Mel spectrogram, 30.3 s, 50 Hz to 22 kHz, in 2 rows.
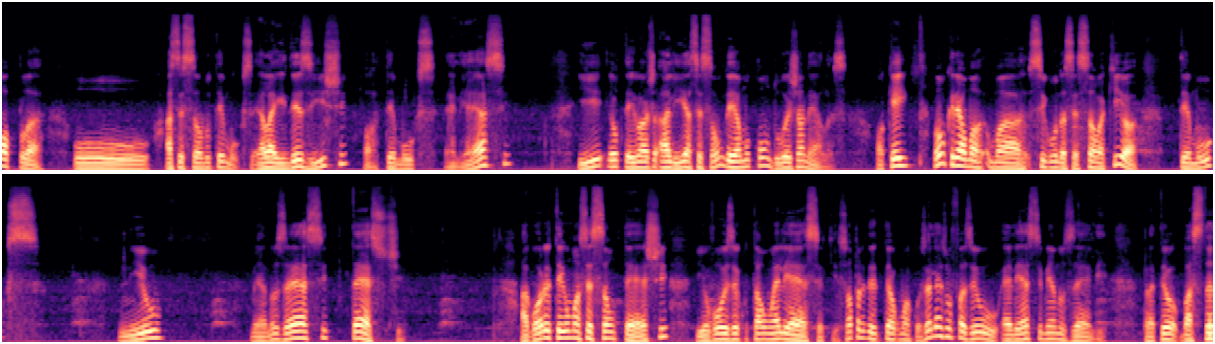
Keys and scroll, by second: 4.3-6.4 typing, 14.2-20.4 typing, 20.7 Return, 24.4-25.1 typing, 25.5 Return, 27.5-29.1 typing.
